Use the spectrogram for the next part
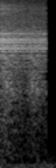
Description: Open Hats
Open Hat (Breathe In Breathe Out).wav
